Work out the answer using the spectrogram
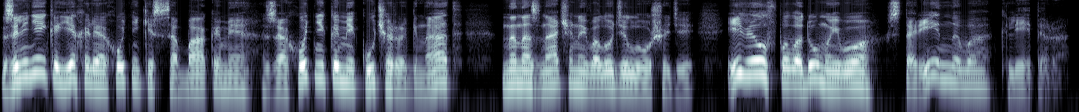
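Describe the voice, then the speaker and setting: A man reading a literary story aloud as an audiobook narrator, in an expressive storytelling manner. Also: a little high, moderate pace, no echo, clean studio sound.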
